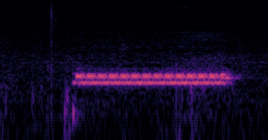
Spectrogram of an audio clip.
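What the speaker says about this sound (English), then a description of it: "Someone's ringing you." Phone giving a single steady electronic ring tone of just over a second, fairly loud and close in a quiet room, with no talking.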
